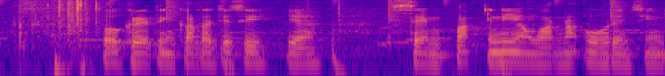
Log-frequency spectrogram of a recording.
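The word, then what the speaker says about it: Ssempak: lebar sempak ya ini bacanya bukan selesaiin fuuka tapi sempat juga bukan bacanya bukan simpan tapi sempak kemudian di sini ada uh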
